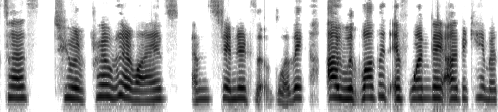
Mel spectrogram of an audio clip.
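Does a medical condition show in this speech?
Yes: cerebral palsy.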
